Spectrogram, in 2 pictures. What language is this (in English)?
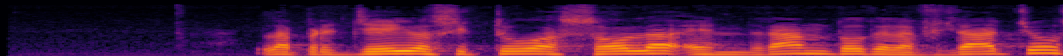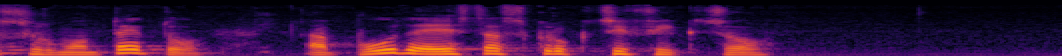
Esperanto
